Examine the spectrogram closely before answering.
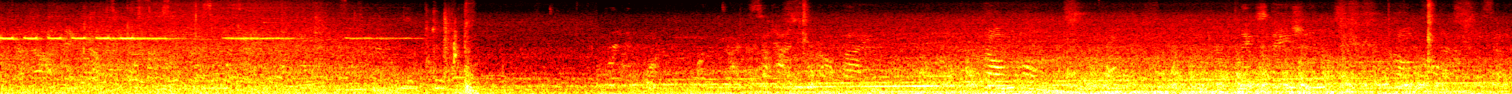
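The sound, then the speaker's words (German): A passenger boards and rides a city rail train. A constant low rumble of the carriage is heard, with a brief door-like clatter and a motor whine that rises as the train moves off, and voices talk underneath. “Vor dem Supermarkt, vor dem Restaurant, am Einkaufszentrum, aber jetzt erstmal in die Bahn.”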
